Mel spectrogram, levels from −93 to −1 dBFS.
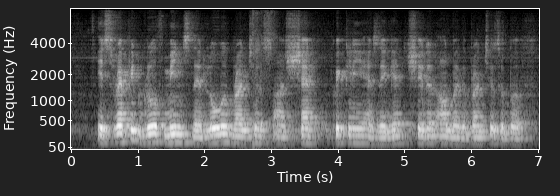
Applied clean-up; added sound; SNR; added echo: neural separator model SepFormer DNS4.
